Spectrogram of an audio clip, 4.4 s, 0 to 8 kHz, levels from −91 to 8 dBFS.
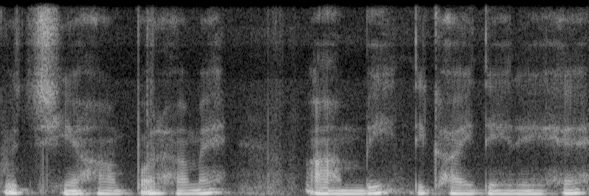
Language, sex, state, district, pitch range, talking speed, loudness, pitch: Hindi, male, Himachal Pradesh, Shimla, 115-130 Hz, 135 wpm, -16 LUFS, 120 Hz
